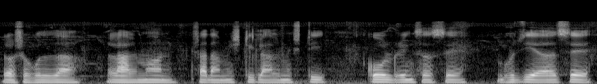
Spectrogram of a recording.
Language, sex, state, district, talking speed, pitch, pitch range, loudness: Bengali, male, Tripura, Unakoti, 110 wpm, 105 Hz, 100-105 Hz, -19 LUFS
